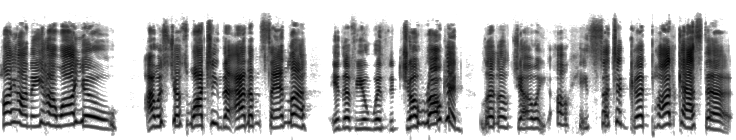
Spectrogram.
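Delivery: high sweet motherly voice; mama voice. Acted. Mama the Huff chatting to her honey, in a high sweet mama voice. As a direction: coo like a doting mom. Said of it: "I have to get in the mama voice".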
